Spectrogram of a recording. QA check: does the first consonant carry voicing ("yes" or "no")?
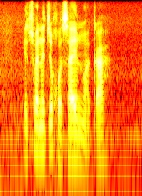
no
